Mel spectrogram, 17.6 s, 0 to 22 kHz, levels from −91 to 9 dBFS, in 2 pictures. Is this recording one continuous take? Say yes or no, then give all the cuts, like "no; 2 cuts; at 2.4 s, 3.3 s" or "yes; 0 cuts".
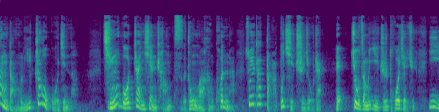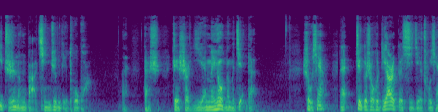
no; 3 cuts; at 3.5 s, 11.1 s, 15.5 s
